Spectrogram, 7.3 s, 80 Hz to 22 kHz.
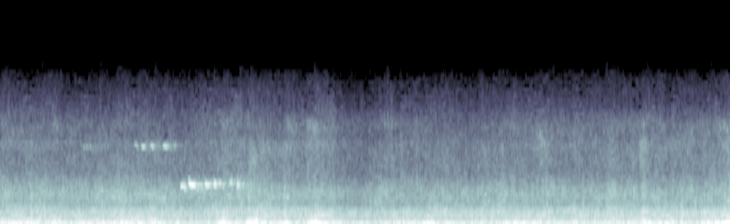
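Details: Swarm of honey bees flying at the hive entrance on a sunny February day, recorded under a foot away on a GoPro Hero 7 Black; continuous buzzing drone, with a short high bird whistle heard faintly near two seconds.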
